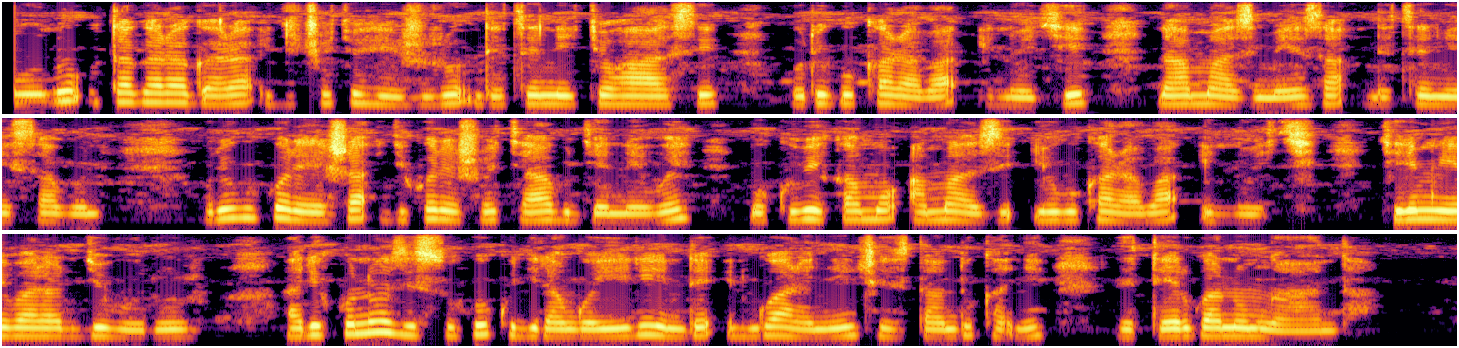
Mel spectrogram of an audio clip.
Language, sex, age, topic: Kinyarwanda, female, 18-24, health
